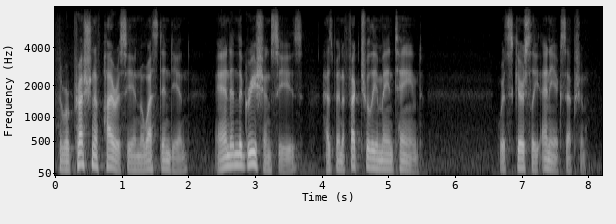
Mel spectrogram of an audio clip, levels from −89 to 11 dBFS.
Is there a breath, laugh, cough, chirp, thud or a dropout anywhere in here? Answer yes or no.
no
